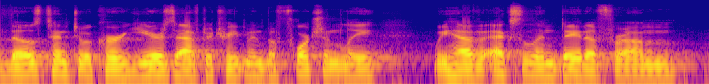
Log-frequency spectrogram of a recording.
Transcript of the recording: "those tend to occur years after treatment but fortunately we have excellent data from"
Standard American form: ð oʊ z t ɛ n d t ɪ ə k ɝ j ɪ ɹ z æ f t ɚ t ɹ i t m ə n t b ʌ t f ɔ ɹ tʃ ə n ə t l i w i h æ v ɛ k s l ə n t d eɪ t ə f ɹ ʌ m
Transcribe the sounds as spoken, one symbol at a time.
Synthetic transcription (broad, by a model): ð oʊ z t ɛ n t ɪ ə k ɝ j ɪ ɹ z æ f t ɚ t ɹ i t m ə n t b ʌ t f ɔ ɹ tʃ ə n ə t l i w i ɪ v ɛ k s l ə n d eɪ t ə f ɹ ʌ m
